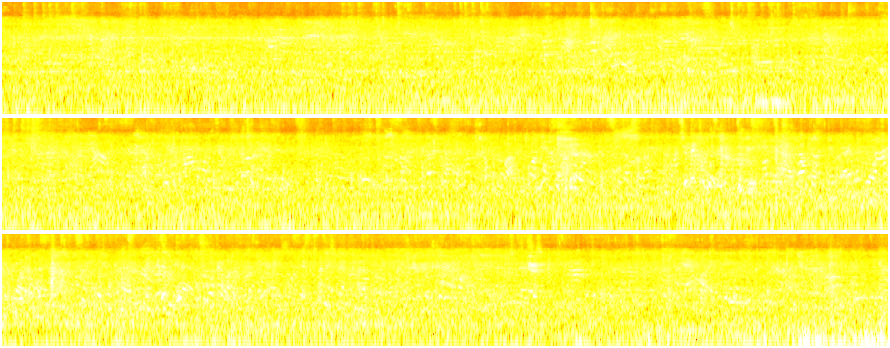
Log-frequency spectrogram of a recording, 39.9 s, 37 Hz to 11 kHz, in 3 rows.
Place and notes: South Nanjin Road Station, Shanghai - into the Station
walking in the Station, Binaural recordings, Zoom H6+ Soundman OKM II
Huangpu, Shanghai, China, 2 December 2013, 12:58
